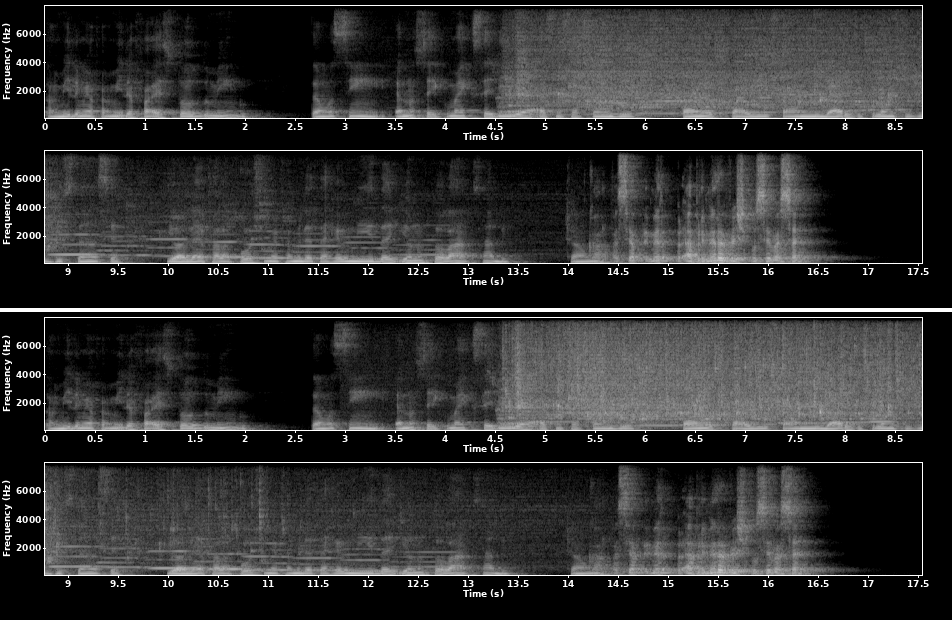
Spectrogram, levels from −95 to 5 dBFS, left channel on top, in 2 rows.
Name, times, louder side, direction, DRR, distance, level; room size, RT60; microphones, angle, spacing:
voice 1, 0.0-2.0 2.7-5.9 6.4-9.5 10.0-13.4 14.0-14.4, left 1 dB, 10° left, 7 dB, 0.3 m, -31 dB
Toilet flush, 4.4-12.4, right 6 dB, 80° right, 0.9 m, -38 dB
Wind instrument woodwind instrument, 4.9-12.9, right 2 dB, 15° right, 2.8 m, -43 dB
voice 2, 14.2-16.3, left 2 dB, 30° left, 4 dB, 1.2 m, -30 dB
11.5 x 7.8 x 2.7 m, 0.73 s
head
